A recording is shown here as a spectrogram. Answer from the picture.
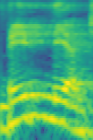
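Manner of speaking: ব্রিলিয়ান্ট with a held double L; correct pronunciation. Shown as a demonstration. Teacher restating it for learners, correct bril-liant. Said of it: "সঠিক উচ্চারণ হবে".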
